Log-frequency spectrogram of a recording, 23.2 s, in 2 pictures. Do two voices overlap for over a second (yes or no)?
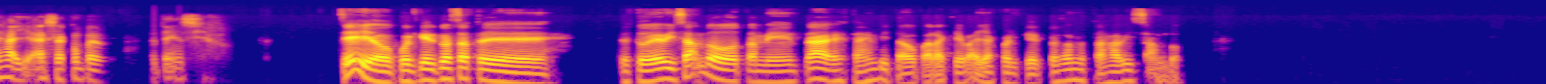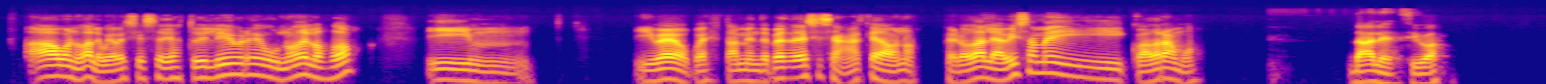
no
